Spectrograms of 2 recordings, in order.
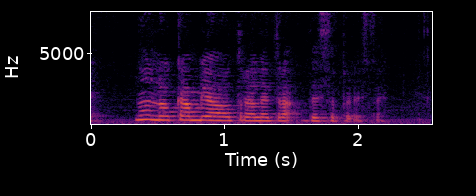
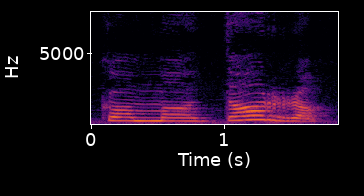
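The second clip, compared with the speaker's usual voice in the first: slow Comodoro with DO stressed; co-mo-DO-ro, drawn out; stress on penultimate; slower than usual. Shown as a demonstration. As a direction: stretch Comodoro and lean on DO. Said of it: "cae en la penúltima sílaba".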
